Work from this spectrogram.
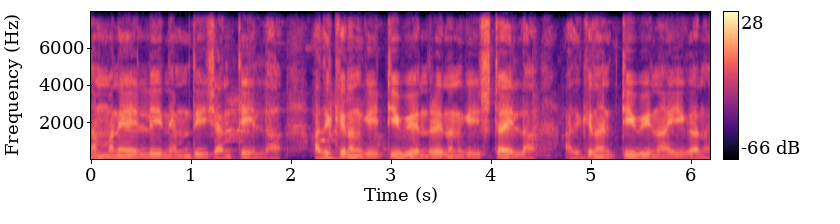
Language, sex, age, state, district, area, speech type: Kannada, male, 30-45, Karnataka, Bangalore Rural, rural, spontaneous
